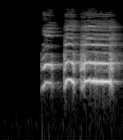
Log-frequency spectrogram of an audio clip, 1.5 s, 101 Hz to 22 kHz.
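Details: Red junglefowl in the wild, recorded while being lured on 5 February 2025, gives a loud crow: a short opening note, a brief second syllable, then a long, steady, ringing drawn-out note.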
